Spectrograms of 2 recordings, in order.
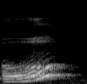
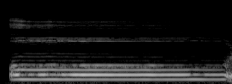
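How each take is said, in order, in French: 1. Le ton monte vers le haut. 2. Le ton reste plat et stable. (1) "Le son, il monte. Tout simplement, il monte" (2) "Il est tout plat"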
